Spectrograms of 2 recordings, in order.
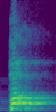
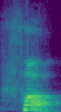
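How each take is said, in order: First: The consonant is said as a breathy p. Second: The consonant is said like an f. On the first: This is how the letter is read in Sanskrit. "சம்ஸ்கிருதத்துல இந்த அக்ஷரத்த பார்க்கும்போது ப அப்படின்னு சொல்லணும்" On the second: This is how the letter is read in Hindi. "அங்க ஃப, ஃப அப்படின்னு சொல்லிக் குடுத்திருப்பான்"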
